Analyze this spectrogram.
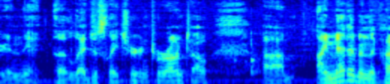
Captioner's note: none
